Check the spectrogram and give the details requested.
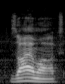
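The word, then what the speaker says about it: Xymox: Zymox.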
